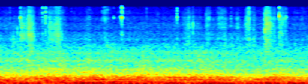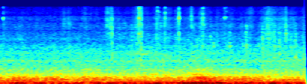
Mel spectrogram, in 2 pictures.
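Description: Soft, scattered rustles and ticks of yarn and a tapestry needle being worked through crocheted fabric by hand, over a steady low hum.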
